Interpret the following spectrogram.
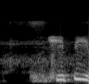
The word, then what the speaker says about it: chirpy: ये कहलाती है ऐसी चिपी वॉइस। क्या कहलाती है बेटा? Sir, repeat कीजिएगा. CHIRPY, CHIRPY CP wife. लिखा है चिरपी, लेकिन आर साइलेंट हो जाता है, चिपी।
